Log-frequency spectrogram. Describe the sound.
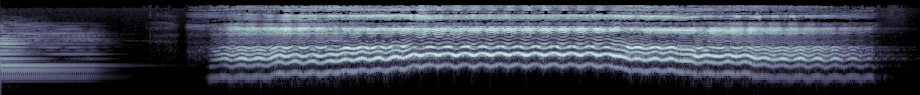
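A singing voice performs a one-octave scale exercise with A sharp as the top note. It climbs step by step to the high note, holds it, then descends, each note sustained with strong vibrato after a brief fading tone.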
